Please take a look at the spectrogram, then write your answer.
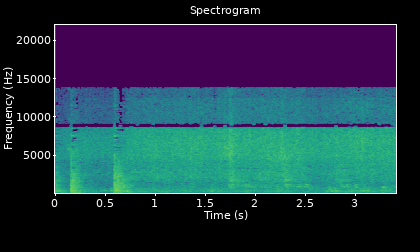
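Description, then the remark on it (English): Vegetables, peppers and eggplant, are sautéed quickly in a little oil in a pan with a steady, hissing sizzle, broken by two sharp clinks of a utensil against the pan near the start and a few softer scrapes. “We sauté the vegetable quick.”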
